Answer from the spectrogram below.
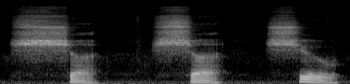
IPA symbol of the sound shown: ʃ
